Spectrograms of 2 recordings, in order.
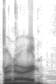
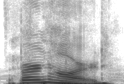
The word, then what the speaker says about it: Bernhard: heard from before Bernard um you said my name wrong no I didn't Bernhard Bernhard Bern hard burn hard whatever I heard Bernard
